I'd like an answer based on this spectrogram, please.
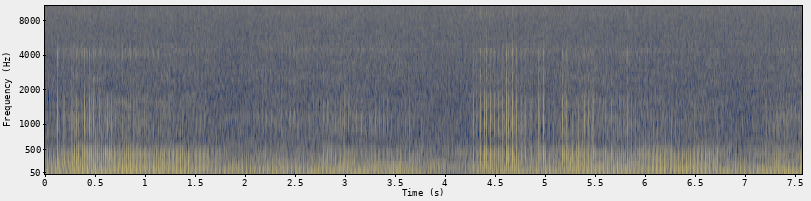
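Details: Purring cat, edited to a slower pace: thick, low, rapidly pulsing rumble, strong and even, with one softer breath gap just before the four-second mark before resuming.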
